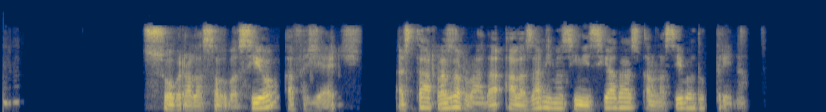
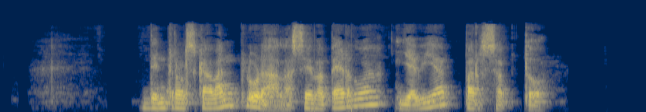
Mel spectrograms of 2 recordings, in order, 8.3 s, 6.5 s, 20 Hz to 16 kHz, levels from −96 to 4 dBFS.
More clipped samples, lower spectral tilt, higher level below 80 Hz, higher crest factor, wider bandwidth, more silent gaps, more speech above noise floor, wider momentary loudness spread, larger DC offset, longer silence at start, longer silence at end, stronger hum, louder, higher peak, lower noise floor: neither; second, -3 dB/octave vs -4.5 dB/octave; about the same, -56 dBFS vs -56 dBFS; about the same, 18 dB vs 18 dB; about the same, 8.2 kHz vs 8 kHz; first, 0.25-1.43 s, 3.64-3.96 s, 7.08-7.17 s vs none; first, over 70 dB vs 38 dB; first, 14 LU vs 8 LU; neither; second, 0.05 s vs 1.45 s; second, 0.8 s vs 1 s; neither; about the same, -18 LUFS vs -19 LUFS; about the same, -2 dBFS vs -2 dBFS; first, under -90 dBFS vs -57 dBFS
